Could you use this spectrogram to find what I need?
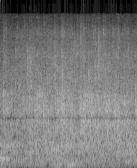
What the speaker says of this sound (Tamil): எல்லோரும் ஒரு தடவை கை தட்டிட்டு சந்தோஷமாக நிமிந்து உட்காந்துக்கங்க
